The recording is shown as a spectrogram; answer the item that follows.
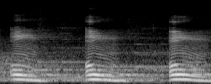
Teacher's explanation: O O é bem redondinho e é isso que você vai fazer. Vai fazer boca bem redondinha e anasalar no final.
